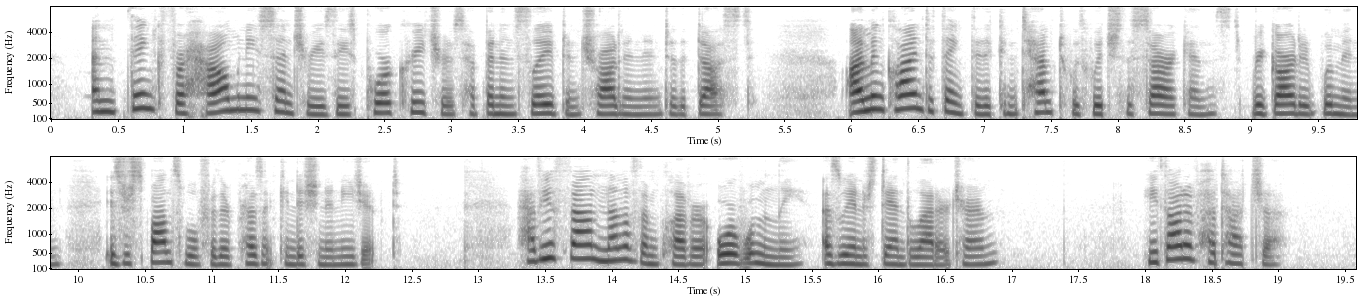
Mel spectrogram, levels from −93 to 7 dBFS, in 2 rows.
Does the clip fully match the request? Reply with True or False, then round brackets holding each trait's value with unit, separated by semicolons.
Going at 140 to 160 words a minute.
False (175 wpm)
